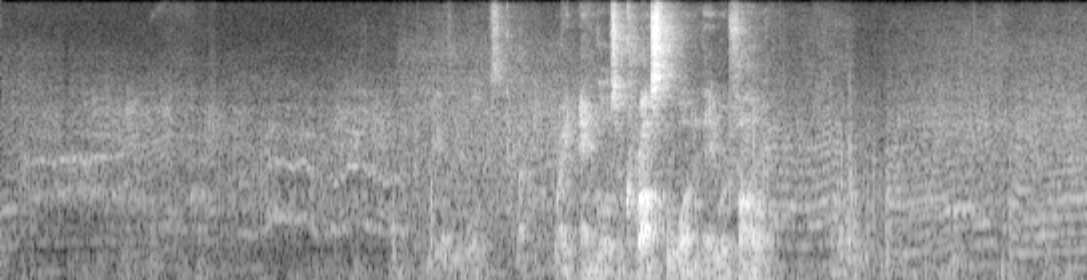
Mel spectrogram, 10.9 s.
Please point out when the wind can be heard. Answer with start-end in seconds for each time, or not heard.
0.0-10.8.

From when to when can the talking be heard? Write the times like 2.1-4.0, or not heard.
4.2-7.8.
